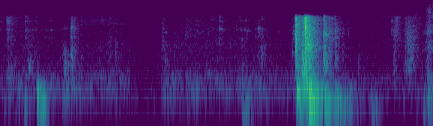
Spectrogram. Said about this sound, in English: Oh, he shut the door.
